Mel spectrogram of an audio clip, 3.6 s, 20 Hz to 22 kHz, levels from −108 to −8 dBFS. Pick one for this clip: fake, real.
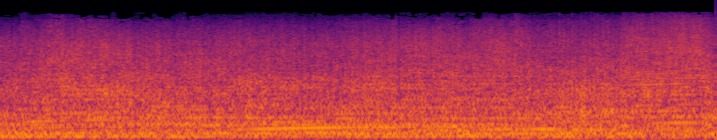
real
